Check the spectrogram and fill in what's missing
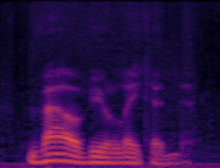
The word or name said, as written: valvulated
